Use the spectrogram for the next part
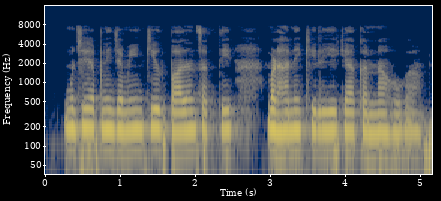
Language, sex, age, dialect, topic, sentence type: Hindi, female, 25-30, Marwari Dhudhari, agriculture, question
